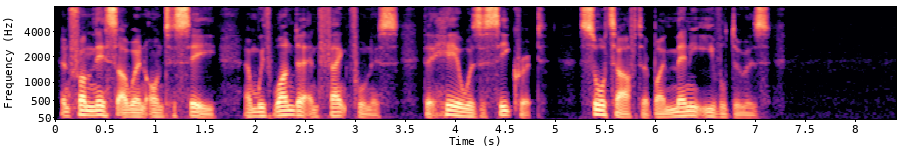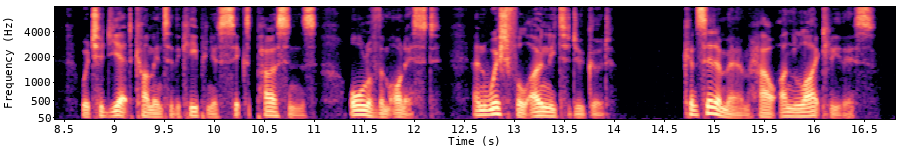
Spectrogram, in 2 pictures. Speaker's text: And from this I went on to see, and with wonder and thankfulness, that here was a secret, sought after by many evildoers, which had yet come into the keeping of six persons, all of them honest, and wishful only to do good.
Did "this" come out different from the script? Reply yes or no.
no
